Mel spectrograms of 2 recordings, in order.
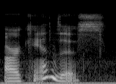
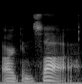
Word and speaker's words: Arkansas: Arkansas is spelled like a r and then Kansas. But it's not our Kansas. It's Arkansas. And Kansas isn't Kansas.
